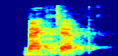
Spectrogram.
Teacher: you can make like a T sound instead of ed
